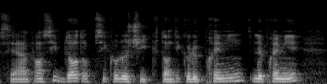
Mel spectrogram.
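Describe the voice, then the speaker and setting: A man's dark, mellow voice. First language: Italian (speaking French). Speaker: music lecturer. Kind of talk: lecture. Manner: halting, with frequent repetitions.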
